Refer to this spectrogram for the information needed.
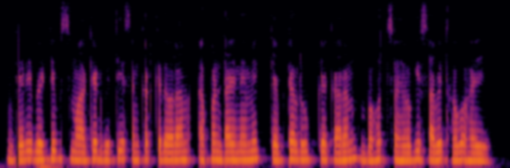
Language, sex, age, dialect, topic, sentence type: Magahi, male, 25-30, Central/Standard, banking, statement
